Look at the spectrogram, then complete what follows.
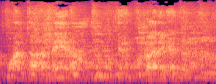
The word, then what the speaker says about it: Guantanamera: And don't end your syllable on a consonant, end it on the vowel. Guantanamera.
